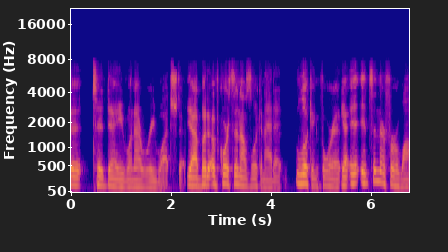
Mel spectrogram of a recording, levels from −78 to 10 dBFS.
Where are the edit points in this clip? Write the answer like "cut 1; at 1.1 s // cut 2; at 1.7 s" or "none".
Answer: cut 1; at 2.3 s // cut 2; at 5.4 s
